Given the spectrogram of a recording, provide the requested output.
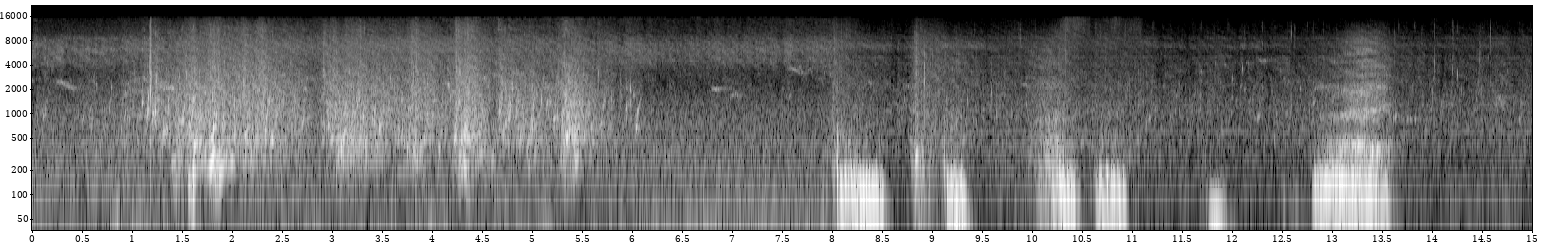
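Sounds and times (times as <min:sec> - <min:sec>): running water: 0:00.0 - 0:15.0
water splashing: 0:00.8 - 0:06.2.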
